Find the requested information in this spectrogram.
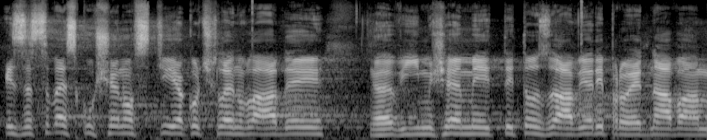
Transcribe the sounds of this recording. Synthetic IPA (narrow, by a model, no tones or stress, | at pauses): ʔɪzɛsvɛːskuʃɛno̞scɪjako̞t͡ʃlɛnvlaːdɪ | viːmʒɛmɪt̪ɪt̪o̞zaːvjɛɾɪpɾo̞jɛdnaːvaːm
